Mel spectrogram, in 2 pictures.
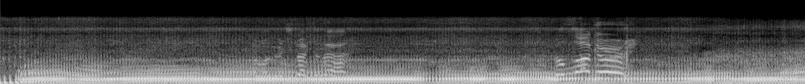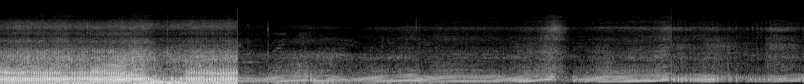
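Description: Dirt bike engine running at low revs in a high gear, lugging slowly up a slick muddy trail. About ten seconds in the sound cuts suddenly to a quieter, more distant dirt bike engine revving up and down repeatedly as it climbs.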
